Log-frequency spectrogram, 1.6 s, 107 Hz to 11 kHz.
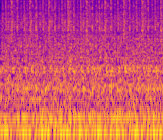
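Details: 1926 Oakland engine, back running after 75 years, idling during water pump shaft lubrication check: steady even idle, smooth low pulse with fan whoosh on top, no knocks or ticks; healthy.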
